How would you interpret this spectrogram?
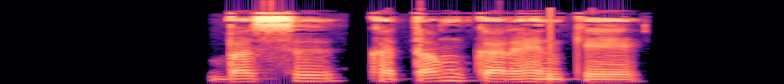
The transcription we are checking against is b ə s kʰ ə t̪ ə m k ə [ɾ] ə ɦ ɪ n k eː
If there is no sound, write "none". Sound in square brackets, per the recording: ɾ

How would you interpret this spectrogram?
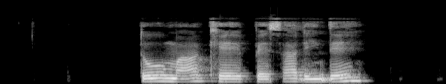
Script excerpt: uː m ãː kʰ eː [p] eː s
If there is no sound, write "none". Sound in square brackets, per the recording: p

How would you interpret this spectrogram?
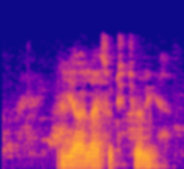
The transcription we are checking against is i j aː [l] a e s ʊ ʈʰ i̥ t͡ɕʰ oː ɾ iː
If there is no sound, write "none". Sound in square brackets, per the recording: l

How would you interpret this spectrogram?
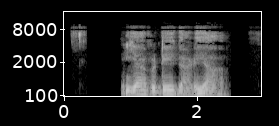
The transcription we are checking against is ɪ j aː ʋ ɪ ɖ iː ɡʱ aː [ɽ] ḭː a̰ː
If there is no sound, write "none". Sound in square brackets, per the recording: ɽ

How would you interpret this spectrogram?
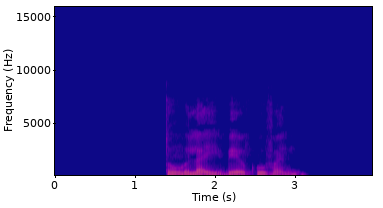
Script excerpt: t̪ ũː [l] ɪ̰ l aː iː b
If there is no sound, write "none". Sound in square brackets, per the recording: none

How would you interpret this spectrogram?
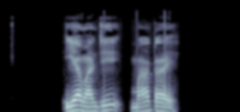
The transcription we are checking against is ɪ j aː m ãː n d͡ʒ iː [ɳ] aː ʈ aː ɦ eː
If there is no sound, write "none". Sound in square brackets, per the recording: m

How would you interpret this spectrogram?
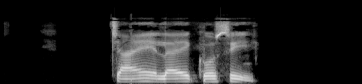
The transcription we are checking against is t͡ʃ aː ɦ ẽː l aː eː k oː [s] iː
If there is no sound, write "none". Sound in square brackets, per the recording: s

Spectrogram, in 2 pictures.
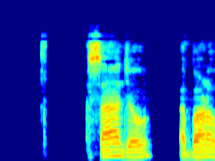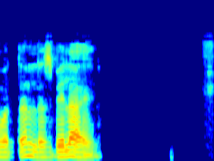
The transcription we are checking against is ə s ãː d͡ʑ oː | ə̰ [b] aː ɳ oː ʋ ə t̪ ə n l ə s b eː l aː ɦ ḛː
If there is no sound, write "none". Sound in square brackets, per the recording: b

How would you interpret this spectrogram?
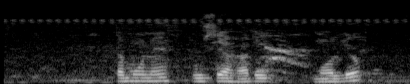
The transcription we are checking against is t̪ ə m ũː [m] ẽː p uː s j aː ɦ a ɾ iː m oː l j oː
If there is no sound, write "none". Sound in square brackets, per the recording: n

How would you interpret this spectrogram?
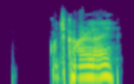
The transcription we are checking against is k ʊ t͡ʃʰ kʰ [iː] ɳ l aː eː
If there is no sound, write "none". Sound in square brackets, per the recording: aː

